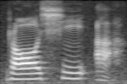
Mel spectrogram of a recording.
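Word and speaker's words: 러시아: it is Rossia right Russia but we pronounce Rossia and the last one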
